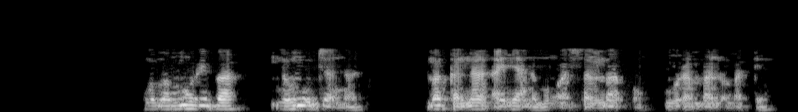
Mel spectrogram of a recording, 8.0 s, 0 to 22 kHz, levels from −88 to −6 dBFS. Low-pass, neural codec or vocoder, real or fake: 3.6 kHz; vocoder, 22.05 kHz, 80 mel bands, Vocos; fake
